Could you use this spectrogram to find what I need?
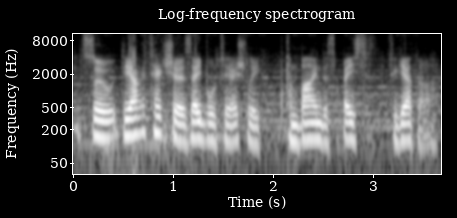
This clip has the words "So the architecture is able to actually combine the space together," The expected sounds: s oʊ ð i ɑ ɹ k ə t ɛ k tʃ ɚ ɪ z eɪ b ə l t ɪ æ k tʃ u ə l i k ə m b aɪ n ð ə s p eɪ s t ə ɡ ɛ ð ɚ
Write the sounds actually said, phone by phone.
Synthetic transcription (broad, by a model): s oʊ ð i ɑ ɹ k ə t ɛ k tʃ ɚ ɪ z eɪ b ə l t ɪ æ k tʃ u ə l i k ə m b aɪ n ð ə s p eɪ s t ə ɡ ɛ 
